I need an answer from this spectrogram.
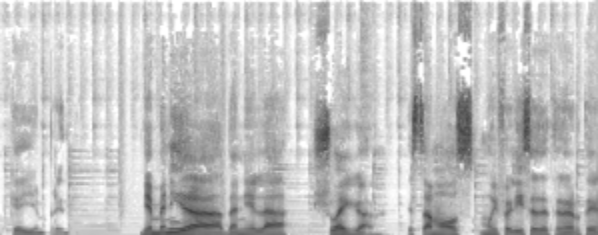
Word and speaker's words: Schweiger: Y bueno, Schweiger, entonces el apellido correctamente pronunciado.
